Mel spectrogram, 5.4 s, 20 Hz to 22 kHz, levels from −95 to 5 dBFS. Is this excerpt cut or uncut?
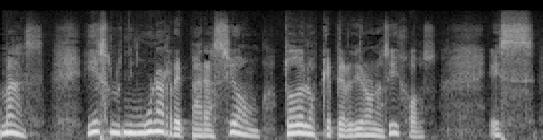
cut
